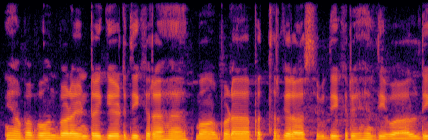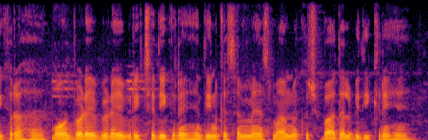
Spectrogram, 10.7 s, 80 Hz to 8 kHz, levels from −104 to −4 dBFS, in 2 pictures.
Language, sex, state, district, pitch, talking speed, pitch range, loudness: Hindi, male, Maharashtra, Nagpur, 115 Hz, 225 wpm, 110-115 Hz, -25 LUFS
